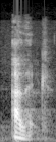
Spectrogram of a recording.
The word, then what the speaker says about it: Alex: Now, before we go any further, and for those viewers who are tempted to write to me, it's spelled Alex, but Alex pronounces it Alec.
